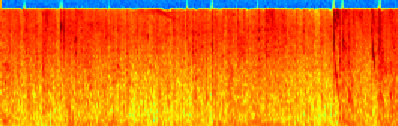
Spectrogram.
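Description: Explosions boom with a low rumble.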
